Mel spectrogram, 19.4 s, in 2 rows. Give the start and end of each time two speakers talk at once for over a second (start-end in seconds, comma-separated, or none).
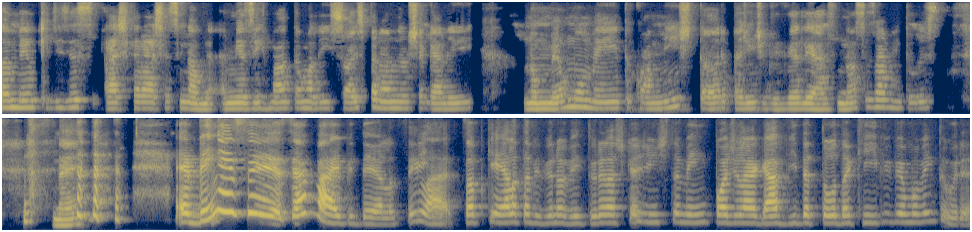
none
